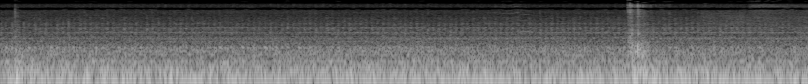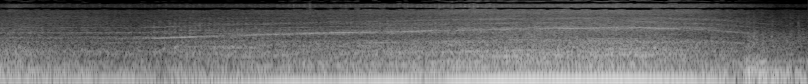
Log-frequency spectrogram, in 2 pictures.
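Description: Mack LEU garbage truck's engine idling steadily, with a single sharp knock about four seconds in. From about six seconds in the truck pulls away: the engine gets louder and a whine rises steadily in pitch.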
